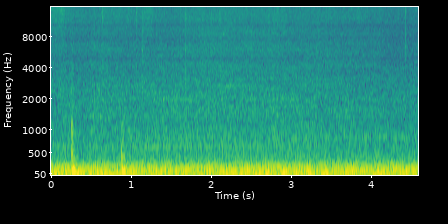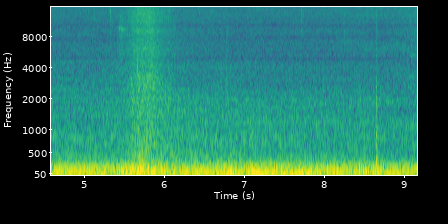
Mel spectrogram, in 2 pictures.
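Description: Steady low rumble of a car's engine and tyres heard from inside the cabin while driving, with a brief hiss about six seconds in.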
